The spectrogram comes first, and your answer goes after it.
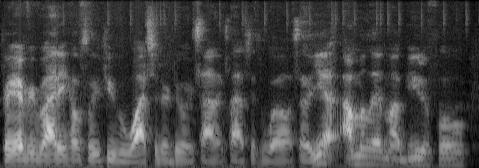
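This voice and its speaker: A man's voice: fairly low pitch, fast talker, darkish tone, muffled recording. A man in his twenties co-hosting a family podcast in a playful, joking way. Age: 20s. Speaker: podcast co-host.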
